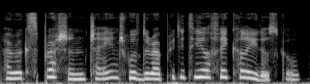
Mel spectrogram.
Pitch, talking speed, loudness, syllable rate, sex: 275 Hz, 175 wpm, -14 LUFS, 6.3 syllables/s, female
